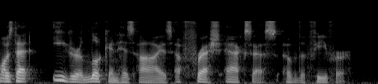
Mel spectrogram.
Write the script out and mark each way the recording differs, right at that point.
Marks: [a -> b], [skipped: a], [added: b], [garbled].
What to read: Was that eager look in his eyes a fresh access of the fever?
Was that eager look in his eyes a fresh access of the fever?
